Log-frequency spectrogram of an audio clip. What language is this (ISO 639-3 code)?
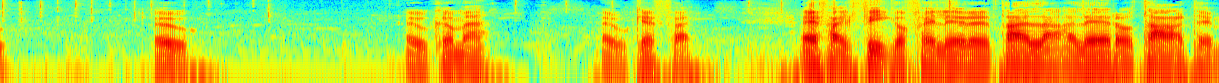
ita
